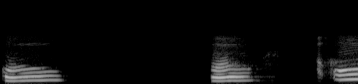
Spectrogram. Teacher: ऊ बोलोगा तो आपके होठ जो है वो गोलाकार हो रहे हैं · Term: ओष्ठ स्वर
